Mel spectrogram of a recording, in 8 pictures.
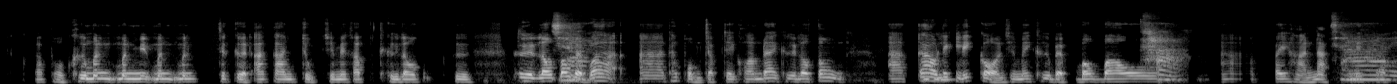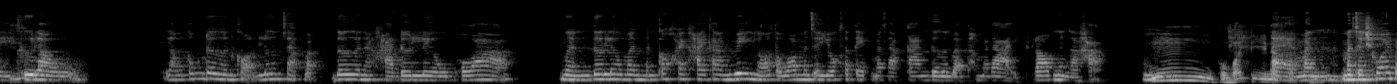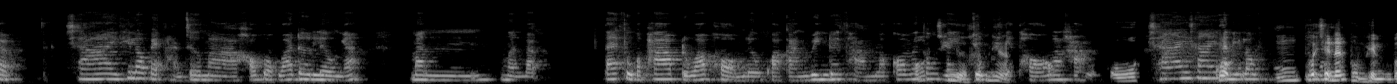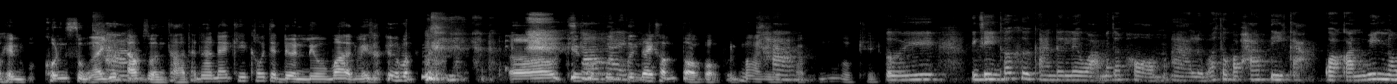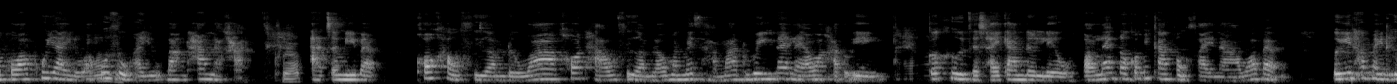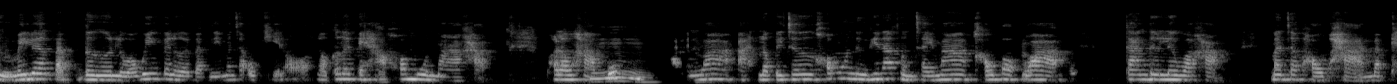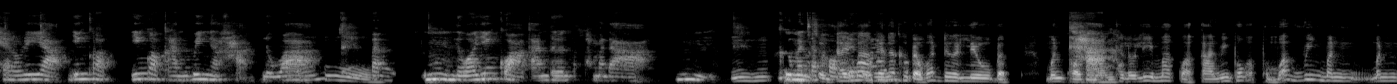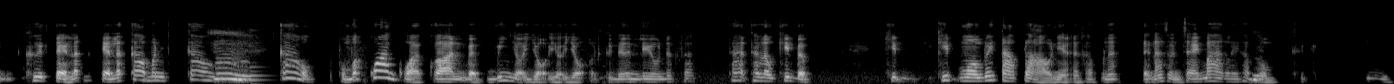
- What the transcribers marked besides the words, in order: other noise; static; distorted speech; unintelligible speech; laugh; unintelligible speech; mechanical hum; unintelligible speech
- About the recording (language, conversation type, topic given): Thai, unstructured, ควรเริ่มต้นออกกำลังกายอย่างไรหากไม่เคยออกกำลังกายมาก่อน?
